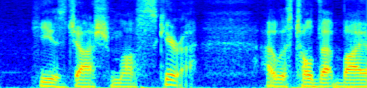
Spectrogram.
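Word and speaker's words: Mosqueira: an o in the with an O instead of an a that would be the first a not the second a which would be Josh Mascaro he is Josh moscara I was told that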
